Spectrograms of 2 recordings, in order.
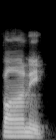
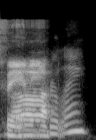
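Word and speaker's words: Fani: say anything about no they're pronouncing it fonny it's Fanny it's Fanny in Baltimore we say Fanny so um Judge Scott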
